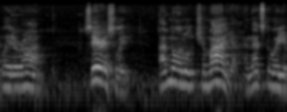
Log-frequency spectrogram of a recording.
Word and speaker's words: Cimaglia: Seriously, I've known Chimalia, and that's the way you pronounce it, folks. It's not Somaglia and and every other way I've heard it pronounced since I've been coming to these meetings.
